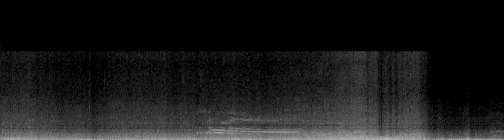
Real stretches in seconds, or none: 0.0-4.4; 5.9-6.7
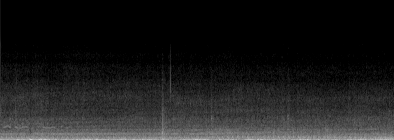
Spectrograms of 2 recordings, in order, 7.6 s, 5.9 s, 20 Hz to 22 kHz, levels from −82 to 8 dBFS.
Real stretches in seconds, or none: 0.0-0.9; 2.0-2.8

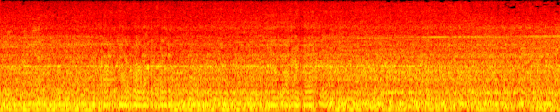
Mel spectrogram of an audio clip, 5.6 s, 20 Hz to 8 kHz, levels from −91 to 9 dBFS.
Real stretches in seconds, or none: 0.0-1.0; 1.7-2.7; 3.3-5.6

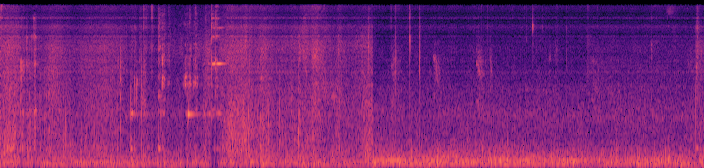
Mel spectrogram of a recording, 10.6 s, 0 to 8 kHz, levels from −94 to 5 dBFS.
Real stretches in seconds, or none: 2.4-3.4

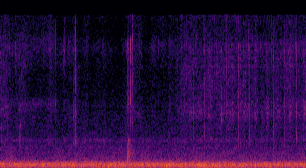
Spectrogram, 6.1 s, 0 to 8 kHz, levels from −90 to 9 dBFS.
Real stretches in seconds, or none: 0.0-3.7

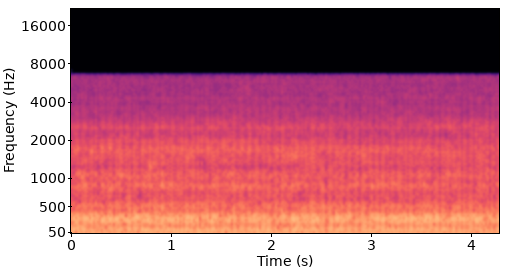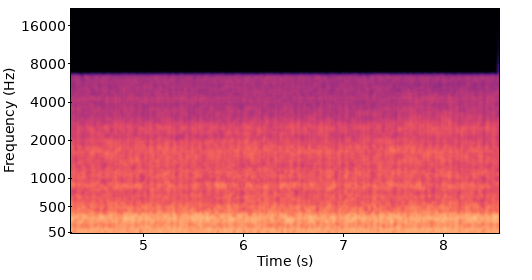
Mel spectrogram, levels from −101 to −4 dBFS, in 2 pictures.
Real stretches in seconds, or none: none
